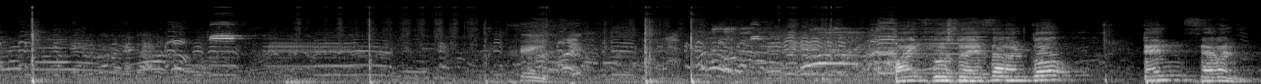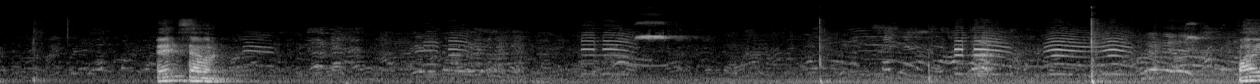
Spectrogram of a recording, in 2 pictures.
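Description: Men on the court shout to each other.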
